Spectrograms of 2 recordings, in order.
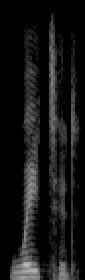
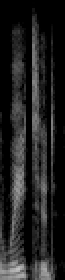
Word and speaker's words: waited: When something ends in a D or T sound, we add an id ending for the ED. So, for example, weighted. We pronounce it like two pieces, weighted, weighted.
